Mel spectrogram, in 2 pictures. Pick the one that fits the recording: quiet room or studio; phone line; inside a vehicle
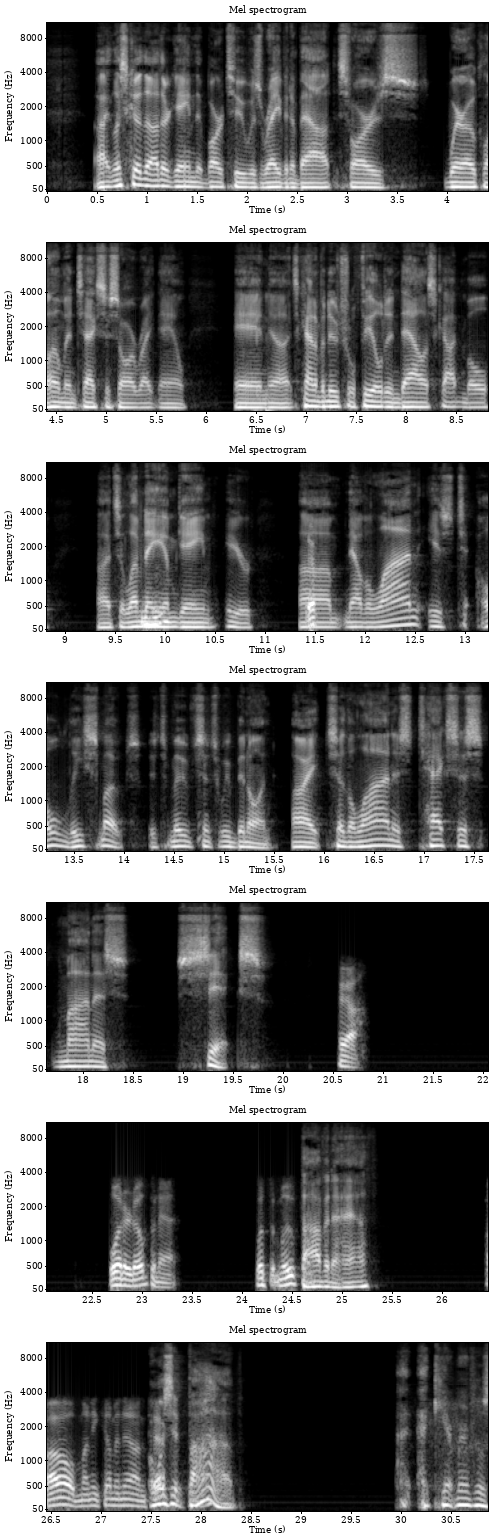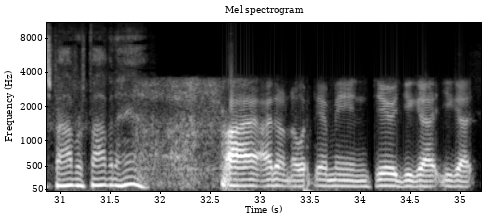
phone line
